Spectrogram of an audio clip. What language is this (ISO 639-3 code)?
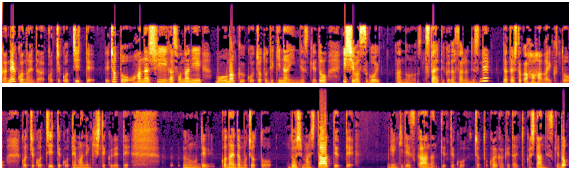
jpn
